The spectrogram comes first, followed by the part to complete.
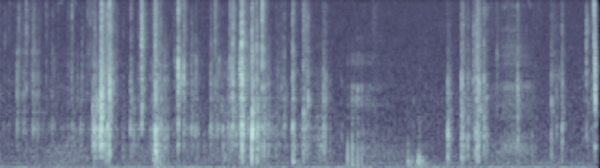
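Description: Stiff plastic blister packaging being pried and pulled away from its cardboard backing card: a run of irregular crackles and clicks, quieter for a moment about halfway through.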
